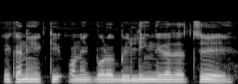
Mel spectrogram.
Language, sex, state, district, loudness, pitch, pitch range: Bengali, male, West Bengal, Alipurduar, -15 LUFS, 110 Hz, 105-115 Hz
